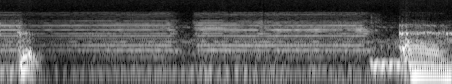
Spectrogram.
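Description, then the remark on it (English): A door buzzer sounds loud in two long, harsh electric bursts separated by a brief gap, followed by a voice starting to speak right as the buzzing stops. “Someone's at the door”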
